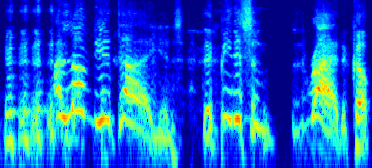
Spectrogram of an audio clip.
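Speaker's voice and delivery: put-on high laughing caricature Italian accent; mock Italian accent. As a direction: go full cartoon Italian, grinning. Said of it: "You do Italian".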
